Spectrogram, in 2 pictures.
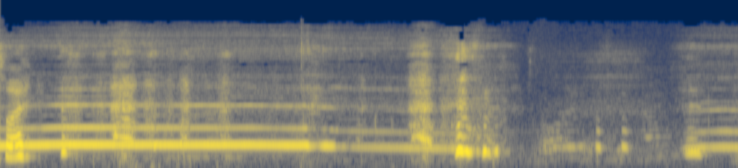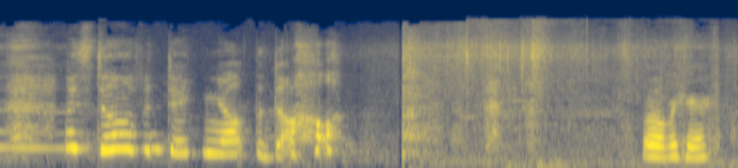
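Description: A young person talks and laughs with animation close by.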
